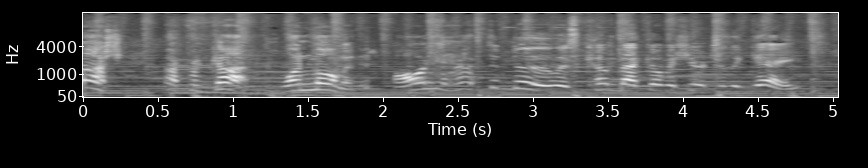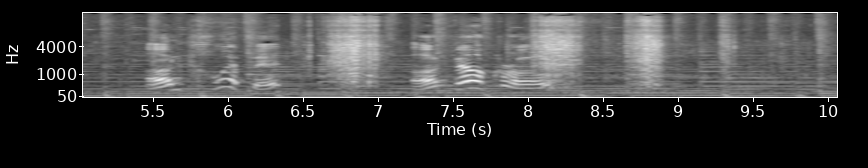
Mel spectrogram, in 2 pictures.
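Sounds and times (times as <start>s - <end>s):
background music: 0.0s - 10.0s
zipper pulled open: 6.5s - 7.2s, 7.9s - 9.8s.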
